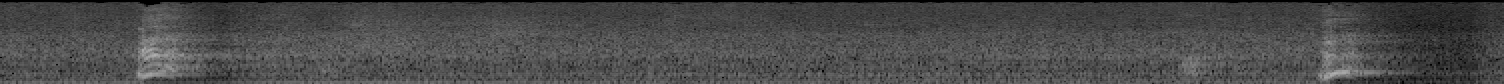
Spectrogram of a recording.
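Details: Dogo Argentino giving two separate deep barks about four seconds apart, with a low steady hum behind them.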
